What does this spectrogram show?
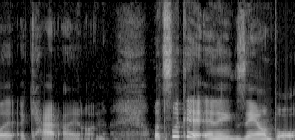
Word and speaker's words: cation: of ion a cation that's pronounced cation not cassian it's cation like kitty cat a cation is just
